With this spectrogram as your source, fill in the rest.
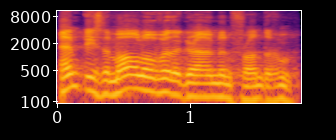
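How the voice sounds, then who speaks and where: A man's voice: fairly high pitch, lively intonation, fast talker, fairly bright tone. A man telling a long stand-up joke, acting out the people in it. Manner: acts out characters in a lilting storyteller's voice. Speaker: comedian telling jokes. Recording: played-back stand-up set with hall reverb.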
